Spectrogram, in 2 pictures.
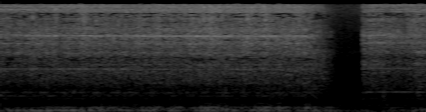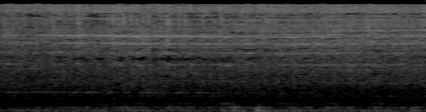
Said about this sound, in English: And now he has the power drill. You got to do this close to the mic because I want everybody to hear this. This is too damn funny.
